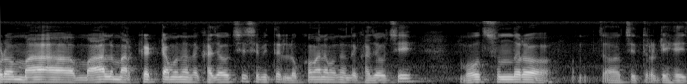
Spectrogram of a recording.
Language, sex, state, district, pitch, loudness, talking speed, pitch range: Odia, male, Odisha, Malkangiri, 110 Hz, -19 LUFS, 150 wpm, 105-115 Hz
